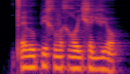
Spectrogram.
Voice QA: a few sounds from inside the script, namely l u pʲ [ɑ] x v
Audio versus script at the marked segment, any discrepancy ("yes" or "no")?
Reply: no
